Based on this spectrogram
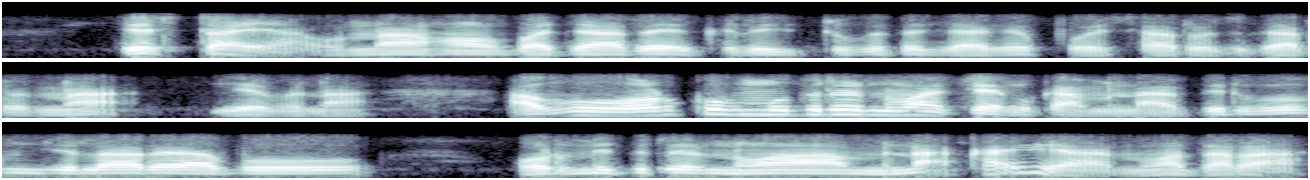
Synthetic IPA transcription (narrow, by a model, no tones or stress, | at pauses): t͡ʃɛsʈaja̰ɔ̰naɦɔ̃bad͡ʒaɾːɛɡʱiɾic̚ˀʈukɛt̪ɛd͡ʒaɡɛpɔjsaɾɔd͡ʒɡaɾɛna̰ʔ | ijɛbɛna̰ | a̰buɦɔɽkɔmud̪ɾɛnɔwat͡ʃɛt̪̚lkamɛnabiɾbʱɔmd͡ʒɛlaɾɛabɔ | hɔɽmid̪ɾɛnɔwamɛna̰ʔka̰ɡɛja̰nɔwad̪ʱaɾa̰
